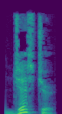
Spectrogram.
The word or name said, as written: gesture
